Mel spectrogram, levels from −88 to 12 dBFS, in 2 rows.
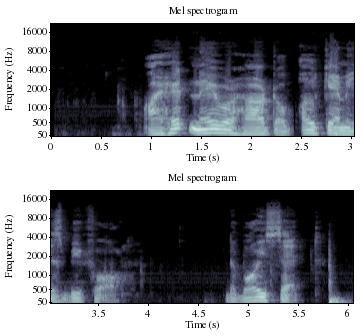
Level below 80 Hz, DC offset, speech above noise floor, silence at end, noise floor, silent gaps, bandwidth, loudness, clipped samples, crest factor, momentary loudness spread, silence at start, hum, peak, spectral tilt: -38 dBFS; under 0.1%; 54 dB; 0.05 s; -68 dBFS; none; 11.5 kHz; -14 LUFS; under 0.1%; 16 dB; 17 LU; 0.95 s; none; 0 dBFS; -6.5 dB/octave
